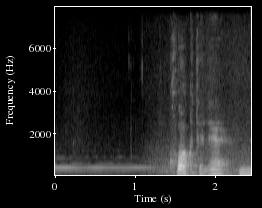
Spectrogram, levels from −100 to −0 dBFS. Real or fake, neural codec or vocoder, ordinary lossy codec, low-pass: real; none; none; none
